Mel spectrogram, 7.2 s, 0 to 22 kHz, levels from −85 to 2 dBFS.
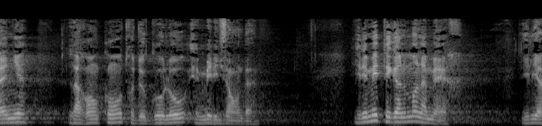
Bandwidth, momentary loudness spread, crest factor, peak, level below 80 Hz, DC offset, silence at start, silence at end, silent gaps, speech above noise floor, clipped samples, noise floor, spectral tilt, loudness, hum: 12 kHz; 20 LU; 26 dB; -6 dBFS; -74 dBFS; under 0.1%; 0 s; 0 s; none; 31 dB; under 0.1%; -62 dBFS; -1.5 dB/octave; -29 LUFS; none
